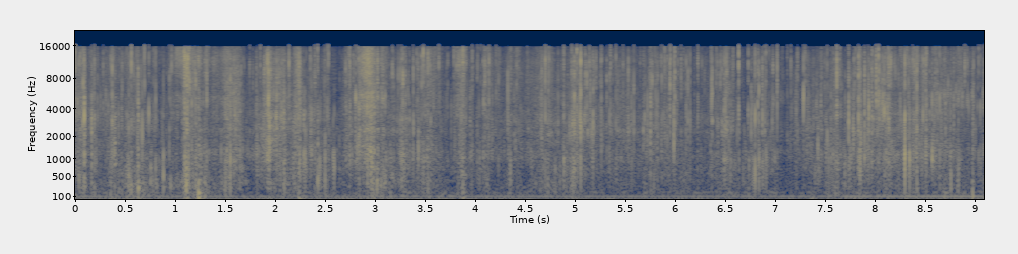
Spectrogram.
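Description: Fingertips with red nails twist, stretch and crumple a small white crinkly plastic gift bow pulled into two lobes. A dense, continuous stream of bright, sharp crinkles and crackles fills the clip, with occasional louder crunchy bursts. A faint steady low hum sits underneath.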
